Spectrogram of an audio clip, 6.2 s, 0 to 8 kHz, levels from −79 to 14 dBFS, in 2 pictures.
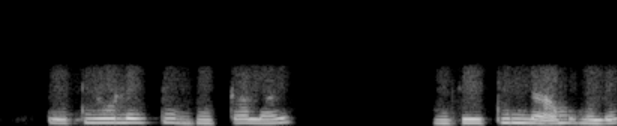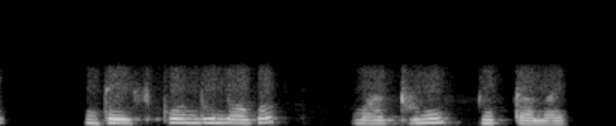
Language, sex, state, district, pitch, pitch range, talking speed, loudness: Bengali, female, West Bengal, Jalpaiguri, 235 Hz, 220-255 Hz, 105 wpm, -17 LUFS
